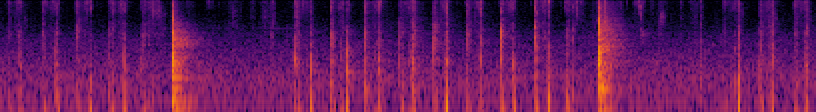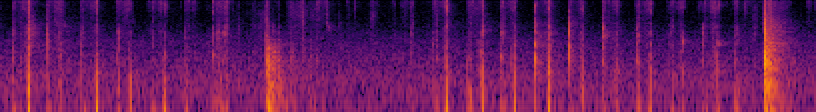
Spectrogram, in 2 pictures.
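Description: Tarot cards are shuffled by hand in quiet, repeated riffles and taps, with occasional sharper snaps as the deck is squared, soft and close with no voices.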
